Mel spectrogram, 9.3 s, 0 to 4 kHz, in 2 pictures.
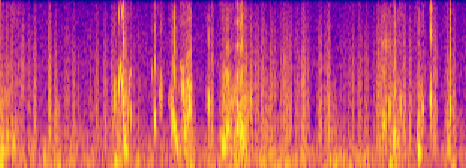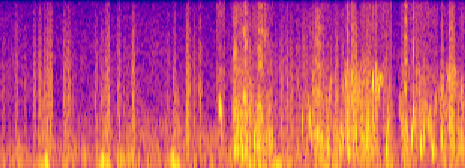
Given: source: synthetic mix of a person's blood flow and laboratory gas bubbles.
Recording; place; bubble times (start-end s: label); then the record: Doppler ultrasound of blood flow; subclavian vein
0.00-0.20 s: bubbles
1.10-1.34 s: bubbles
1.50-1.64 s: bubbles
1.68-1.91 s: bubbles
2.04-2.12 s: bubbles
2.18-2.53 s: bubbles
3.80-4.04 s: bubbles
4.13-4.34 s: bubbles
4.43-4.54 s: bubbles
6.81-6.90 s: bubbles
6.96-7.40 s: bubbles
7.64-8.56 s: bubbles
8.64-9.31 s: bubbles
From the record:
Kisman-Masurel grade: 333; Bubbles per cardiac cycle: rolling drumbeat, 9 or more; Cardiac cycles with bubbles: 50 to 99%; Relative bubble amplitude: loud (0.450 to 0.775); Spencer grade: 3 (all of the cardiac periods contain showers or single bubble signals, but not dominating or overriding the cardiac motion signals); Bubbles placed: anywhere in the cardiac cycle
